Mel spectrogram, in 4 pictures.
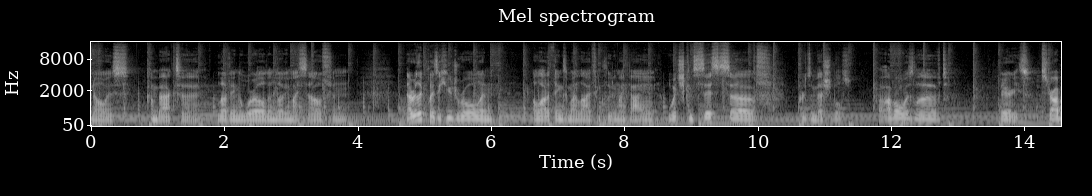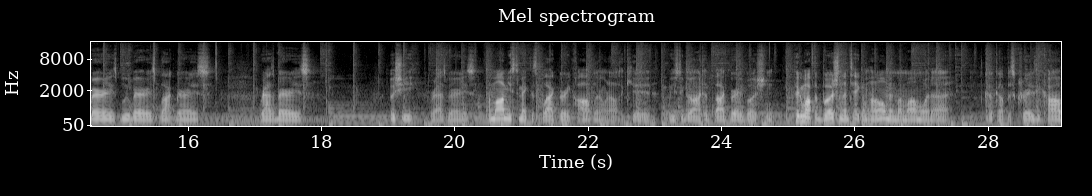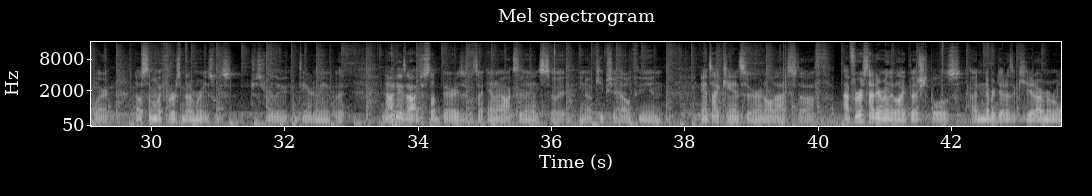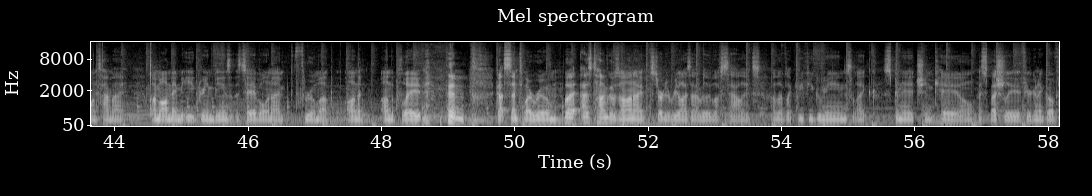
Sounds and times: Speech: 0.0 - 3.9, 4.7 - 12.9, 13.6 - 16.4, 17.1 - 18.0, 19.0 - 58.1
Music: 0.0 - 58.1.

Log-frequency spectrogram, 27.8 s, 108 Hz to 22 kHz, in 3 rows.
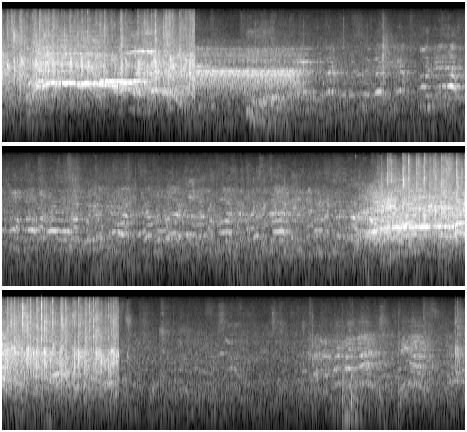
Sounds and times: Applause: 0.0 - 3.9, 16.7 - 20.9, 27.6 - 27.7.

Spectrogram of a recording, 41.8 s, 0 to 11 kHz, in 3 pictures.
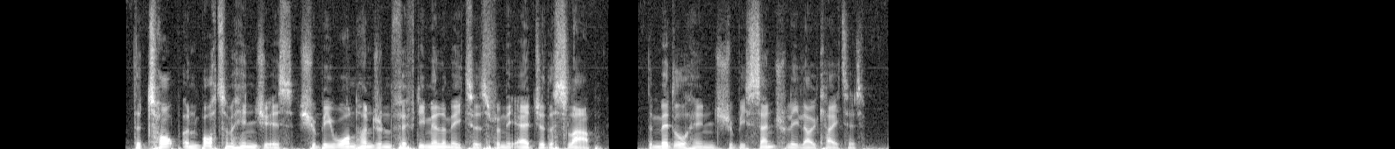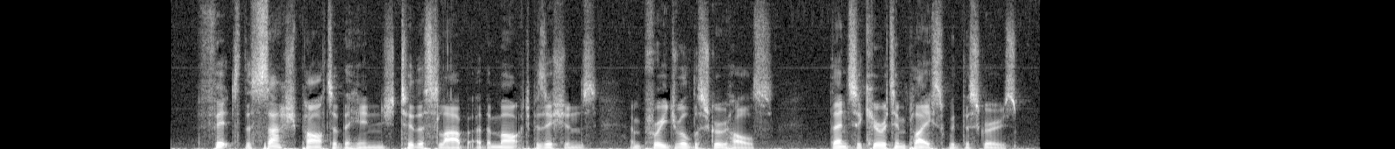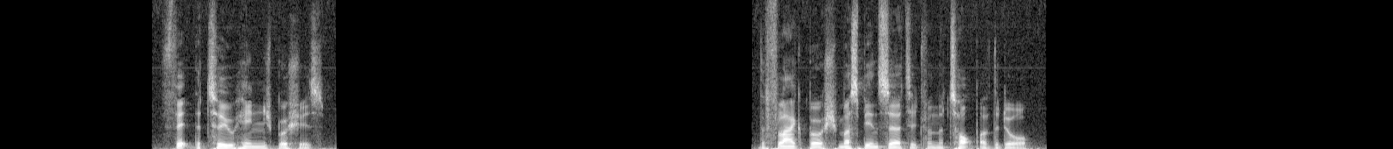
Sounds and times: Speech: 1.3 - 8.7, 16.0 - 24.2, 29.5 - 31.3, 35.5 - 38.2.

